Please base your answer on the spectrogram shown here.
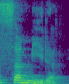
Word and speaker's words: Samira: Quantas sílabas tem Samira? 3. Samira. Ó, o mi é a sílaba tônica. É a parte que você pronuncia com mais força.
